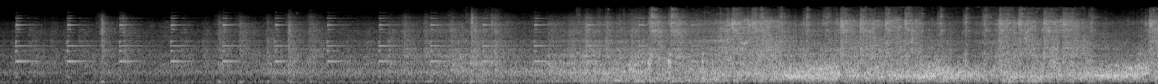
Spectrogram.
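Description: EN57 electric multiple unit approaching and passing close by: rolling noise that swells from about four seconds in to a loud rush, with wheels clicking over the rail joints. Early on, a ringing ding sounds about twice a second and is drowned out as the train arrives.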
